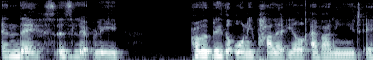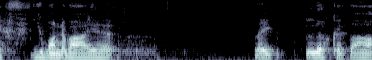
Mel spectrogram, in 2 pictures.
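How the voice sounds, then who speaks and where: In a Geordie accent, a woman speaks at medium pitch with a dark, mellow tone, fairly even intonation and long, frequent pauses. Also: moderate pace. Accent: Geordie (Newcastle). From northern England, Newcastle. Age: 20s. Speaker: makeup YouTuber. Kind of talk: casual chat, makeup tutorial. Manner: chatty.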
